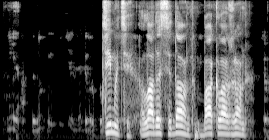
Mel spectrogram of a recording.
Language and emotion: Russian, positive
